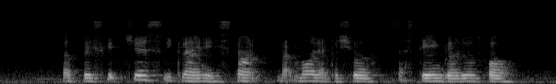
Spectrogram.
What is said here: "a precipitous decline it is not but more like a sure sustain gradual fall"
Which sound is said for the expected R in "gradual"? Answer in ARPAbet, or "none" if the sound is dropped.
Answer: none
